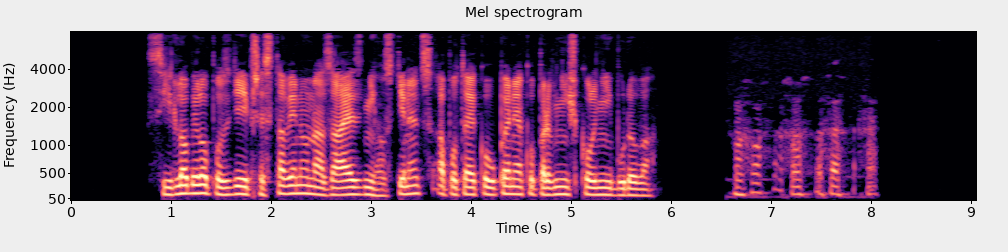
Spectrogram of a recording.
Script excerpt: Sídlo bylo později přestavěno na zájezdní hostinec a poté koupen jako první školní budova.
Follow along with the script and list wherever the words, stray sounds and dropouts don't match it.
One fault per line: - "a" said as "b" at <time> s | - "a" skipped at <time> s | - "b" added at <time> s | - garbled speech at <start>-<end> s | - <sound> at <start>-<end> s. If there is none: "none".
- laugh at 6.6-8.1 s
